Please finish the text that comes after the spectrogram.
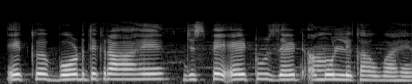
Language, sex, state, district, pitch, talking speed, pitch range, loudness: Hindi, female, Madhya Pradesh, Bhopal, 230 Hz, 205 wpm, 220-245 Hz, -15 LUFS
